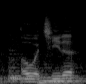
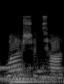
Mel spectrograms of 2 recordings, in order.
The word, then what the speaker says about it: Ouachita: ouachita sports digital network i've heard people say oh a cheetah oh wish tall oh a cheetah is it pronounced oh akita searching for washi at a baptist university back in texas everybody pronounces it wichita but really it's ouachita washington washington how would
